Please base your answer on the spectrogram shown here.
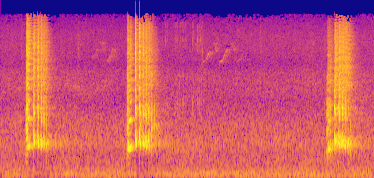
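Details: Sandhill cranes, a family group at Petoskey, Michigan, give three short rolling rattles spaced two to four seconds apart. Each call is a harsh, pulsed trill that fades quickly, with only soft background hiss between calls.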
